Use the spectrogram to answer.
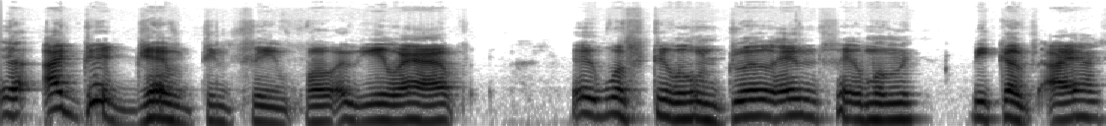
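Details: Dysarthria in an adult male with cerebral palsy, answering interview questions; speech hard to understand.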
